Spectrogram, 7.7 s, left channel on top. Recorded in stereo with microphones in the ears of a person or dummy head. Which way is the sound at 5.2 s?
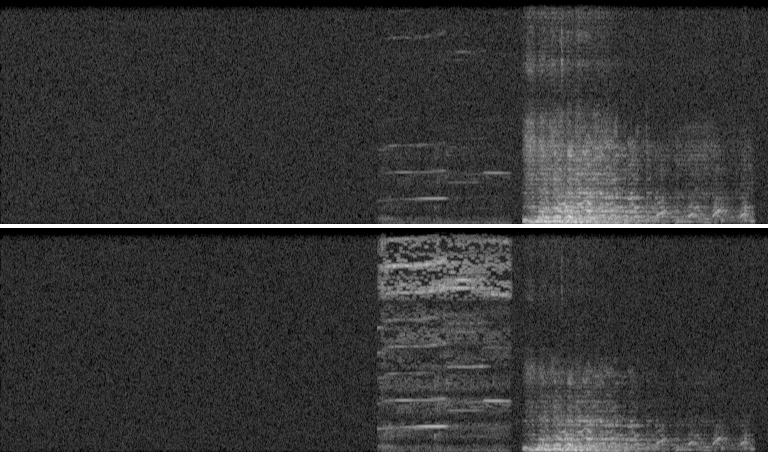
30° left (ahead or behind).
